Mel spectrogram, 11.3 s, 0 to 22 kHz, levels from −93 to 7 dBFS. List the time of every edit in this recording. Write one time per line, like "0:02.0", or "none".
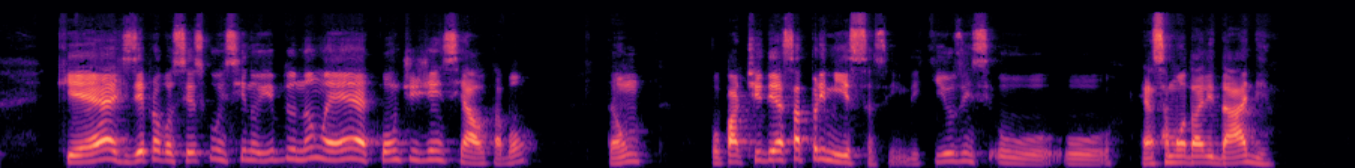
0:04.9
0:09.4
